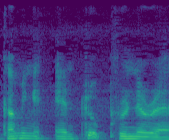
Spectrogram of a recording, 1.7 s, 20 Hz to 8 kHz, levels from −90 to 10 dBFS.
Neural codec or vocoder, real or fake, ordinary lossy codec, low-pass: none; real; none; none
